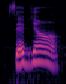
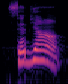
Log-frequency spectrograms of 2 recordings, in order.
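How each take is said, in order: The two takes are said the same way.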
